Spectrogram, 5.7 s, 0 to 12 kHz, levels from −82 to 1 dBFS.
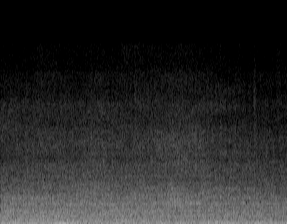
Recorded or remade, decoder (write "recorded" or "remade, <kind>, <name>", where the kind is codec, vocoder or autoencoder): remade, autoencoder, DAC-VAE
